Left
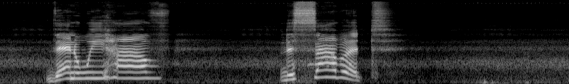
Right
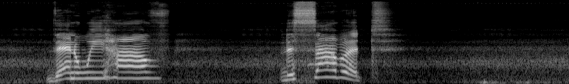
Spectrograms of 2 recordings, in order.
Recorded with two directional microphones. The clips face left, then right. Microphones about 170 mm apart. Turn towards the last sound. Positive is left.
turn(degrees=20)  # may be behind; listen again after turning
